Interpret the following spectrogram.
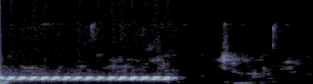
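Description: A flat, buzzing two-pitch tone with a rapid flutter, cutting off sharply about a second and a half in: the speaker's 'um' frozen and stretched into a robotic drone by the video call's audio, a connection glitch.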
